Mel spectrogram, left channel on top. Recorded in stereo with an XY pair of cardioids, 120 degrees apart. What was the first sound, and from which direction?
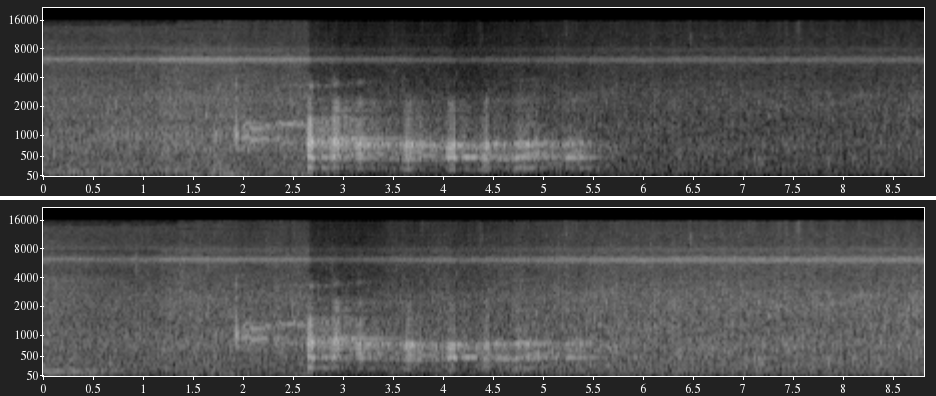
Laughter, 10° left.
